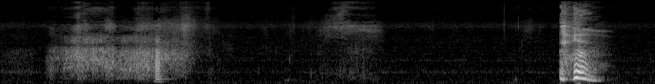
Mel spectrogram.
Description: I had a sudden desire to sneeze a lot so I made these come out ;)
